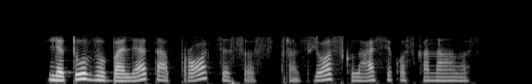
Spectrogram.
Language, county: Lithuanian, Vilnius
